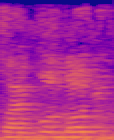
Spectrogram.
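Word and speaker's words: psychology: इसको साइकोलॉजी पढ़ा जाएगा, फिजियोलॉजी नहीं पढ़ा जाएगा। तो आप साइको पढ़ोगे, फिजिको नहीं पढ़ोगे।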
